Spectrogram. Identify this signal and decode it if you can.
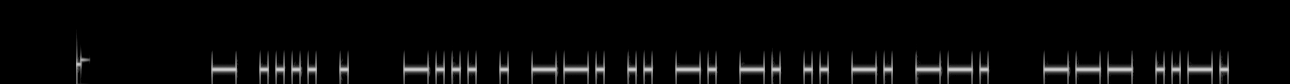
Morse code, heard as a keyed tone, about 15 wpm, 700 Hz. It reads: THE BEGINNING OF
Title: Sets of 3 Words 15wpm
